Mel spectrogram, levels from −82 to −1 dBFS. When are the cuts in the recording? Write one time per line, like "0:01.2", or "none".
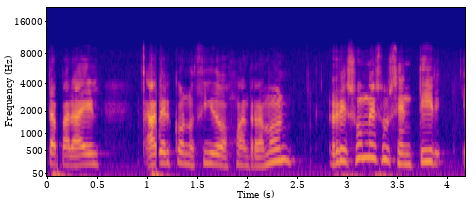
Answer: none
